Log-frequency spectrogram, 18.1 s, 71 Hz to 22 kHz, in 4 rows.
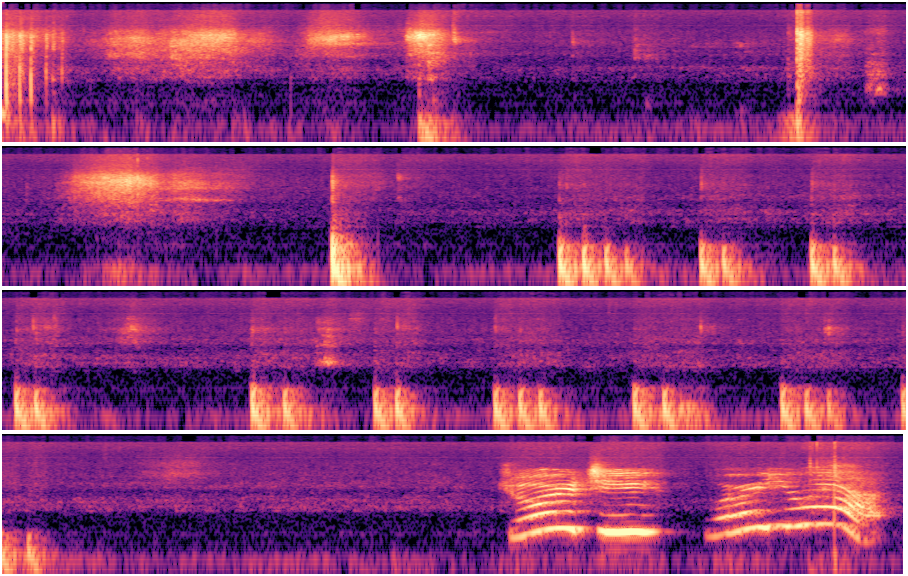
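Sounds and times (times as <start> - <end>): footsteps on floor: 6.2 - 6.5, 7.3 - 9.4, 10.3 - 13.9.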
